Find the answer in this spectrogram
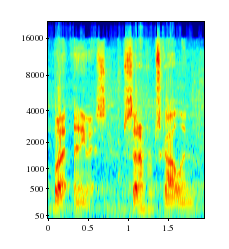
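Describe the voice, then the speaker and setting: A man's voice: mid-range voice, flat delivery, a little fast. A teenage boy from California rambling casually while commentating his own gameplay. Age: teens. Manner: rambling, chatty, self-deprecating. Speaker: gaming channel host. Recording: game noise behind voice.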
